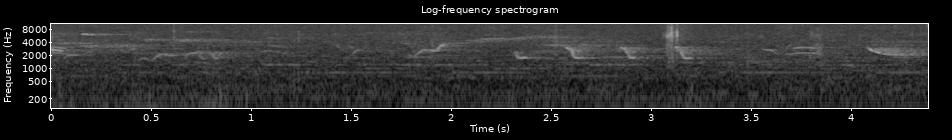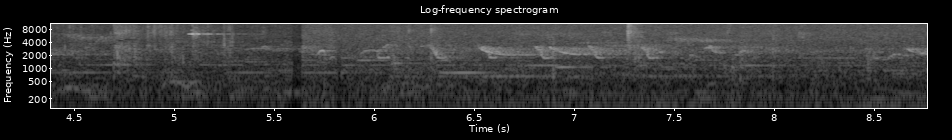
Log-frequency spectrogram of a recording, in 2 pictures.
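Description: Birds calling in trees: many short chirps that fall in pitch, repeated several times a second, over steady low outdoor noise.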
